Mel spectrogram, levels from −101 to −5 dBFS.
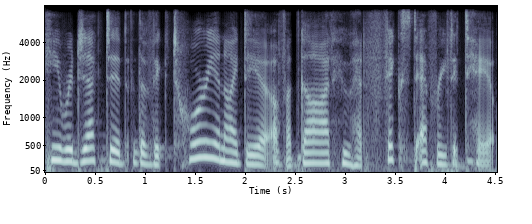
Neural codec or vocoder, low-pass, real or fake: codec, 16 kHz, 1 kbps, X-Codec, HuBERT features, trained on LibriSpeech; 7.2 kHz; fake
